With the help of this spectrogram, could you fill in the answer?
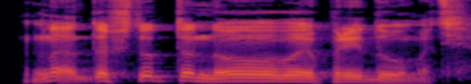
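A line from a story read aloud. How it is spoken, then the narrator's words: Grumbling. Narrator (Russian): ворчал он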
